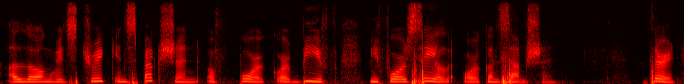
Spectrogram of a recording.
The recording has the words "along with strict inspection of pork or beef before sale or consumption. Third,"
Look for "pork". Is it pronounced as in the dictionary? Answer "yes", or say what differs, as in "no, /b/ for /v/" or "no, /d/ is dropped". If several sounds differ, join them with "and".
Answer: yes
